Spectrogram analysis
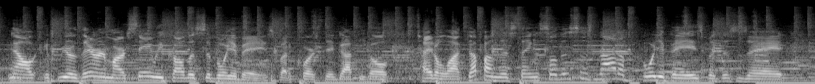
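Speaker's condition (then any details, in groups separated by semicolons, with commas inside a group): No condition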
